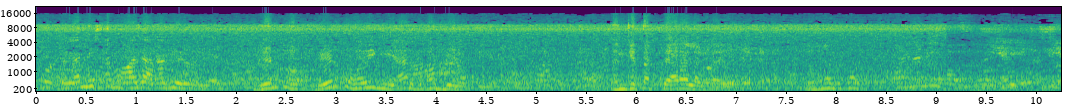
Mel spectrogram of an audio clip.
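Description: A large crowd chatters and calls out loudly all around.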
